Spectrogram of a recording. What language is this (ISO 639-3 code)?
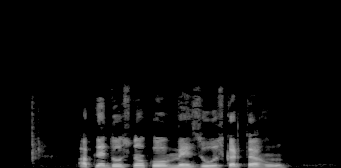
urd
